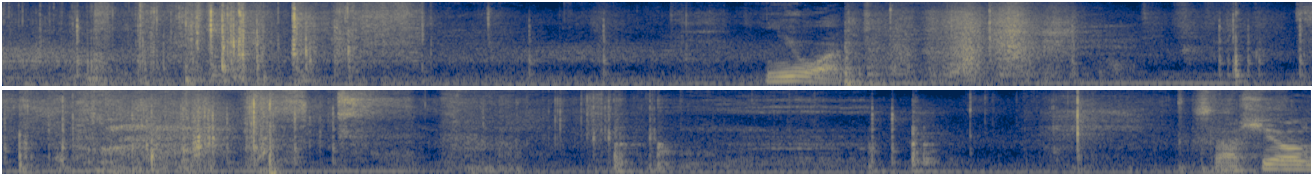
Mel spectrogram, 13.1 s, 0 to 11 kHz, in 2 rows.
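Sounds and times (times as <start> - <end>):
steady low hum: 0.0 - 13.0
box handling clicks and scrapes: 6.5 - 9.6.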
